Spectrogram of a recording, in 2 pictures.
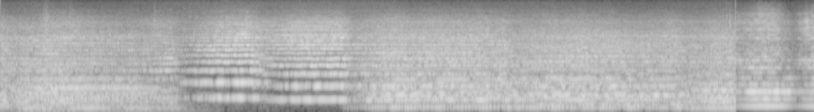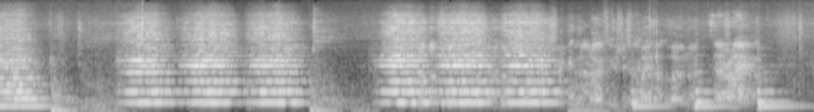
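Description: A string section of violins, violas and cellos playing an orchestral arrangement: held chords that change a couple of times, then from about halfway short repeated notes in a pulsing pattern.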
